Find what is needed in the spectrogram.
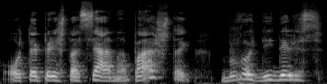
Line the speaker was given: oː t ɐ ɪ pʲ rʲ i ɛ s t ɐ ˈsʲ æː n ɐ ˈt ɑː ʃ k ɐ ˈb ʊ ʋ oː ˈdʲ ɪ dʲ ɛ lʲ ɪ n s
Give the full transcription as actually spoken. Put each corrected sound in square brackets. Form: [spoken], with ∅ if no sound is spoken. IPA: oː t ɐ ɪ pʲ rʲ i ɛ [ʃ] t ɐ ˈsʲ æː n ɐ [ˈp] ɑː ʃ [t] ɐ ˈb ʊ ʋ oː ˈdʲ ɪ dʲ ɛ lʲ ɪ [∅] s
